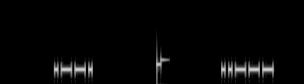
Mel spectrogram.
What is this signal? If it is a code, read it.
Morse code, heard as a keyed tone, about 36 wpm, 700 Hz. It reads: P 2
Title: Single Letter-Number - Rapid-Fire 35wpm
